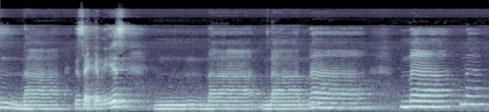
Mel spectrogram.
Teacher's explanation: The first na has low tone. The second na has a higher tone compared to the first. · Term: tones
